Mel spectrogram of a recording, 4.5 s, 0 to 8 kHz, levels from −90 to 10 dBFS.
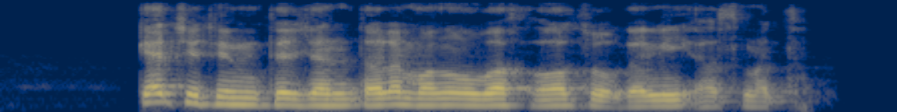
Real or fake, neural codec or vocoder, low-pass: fake; codec, 16 kHz, 2 kbps, FunCodec, trained on LibriTTS, 25 frames a second; 7.2 kHz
